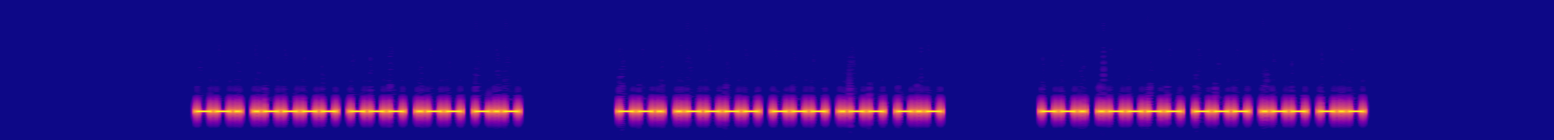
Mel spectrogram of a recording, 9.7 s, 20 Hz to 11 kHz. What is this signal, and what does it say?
Morse code, heard as a keyed tone, about 37 wpm, 700 Hz. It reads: G1OWK G1OWK G1OWK
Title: DXCC-100 Call Signs - 5 Characters - Repeated 3x - 40wpm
